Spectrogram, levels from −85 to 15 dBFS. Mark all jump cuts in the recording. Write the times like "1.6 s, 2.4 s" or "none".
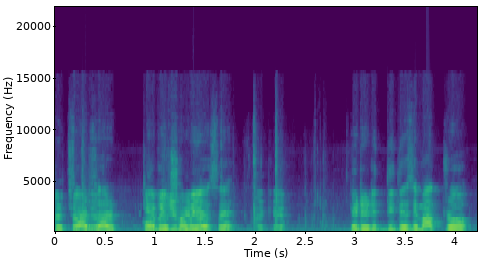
none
